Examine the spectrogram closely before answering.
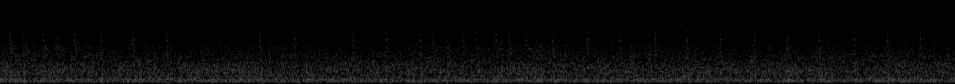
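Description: Footsteps tap on wet metal.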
